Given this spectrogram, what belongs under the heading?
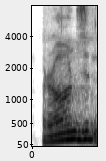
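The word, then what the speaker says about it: Röntgen: हाँ, ये मैंने स्पेलिंग गलत लिख दी है, RONTGEN, रॉन्जन रे।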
